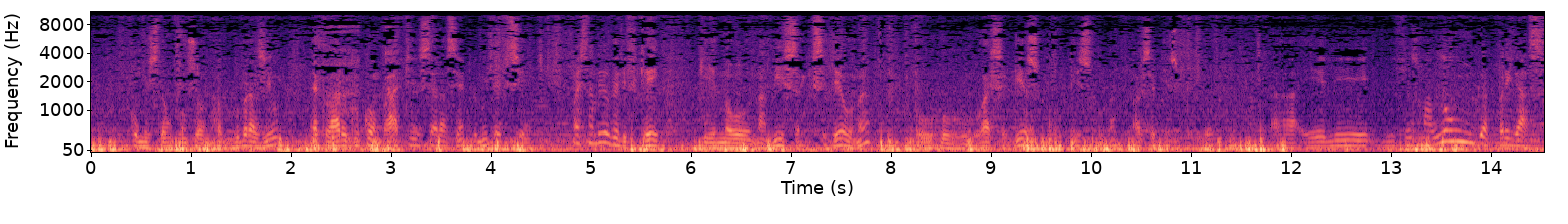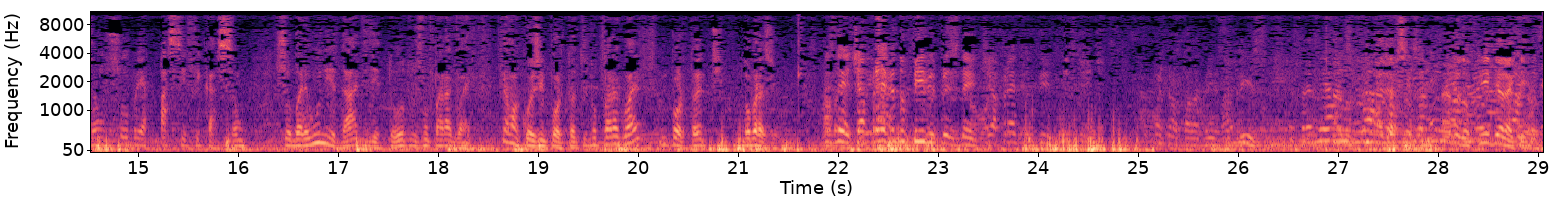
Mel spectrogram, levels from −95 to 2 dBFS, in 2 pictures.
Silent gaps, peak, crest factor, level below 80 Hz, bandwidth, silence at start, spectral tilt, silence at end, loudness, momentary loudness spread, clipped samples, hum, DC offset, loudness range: none; -2 dBFS; 16 dB; -22 dBFS; 10.5 kHz; 0 s; -7 dB/octave; 0 s; -20 LUFS; 10 LU; under 0.1%; none; under 0.1%; 4 LU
